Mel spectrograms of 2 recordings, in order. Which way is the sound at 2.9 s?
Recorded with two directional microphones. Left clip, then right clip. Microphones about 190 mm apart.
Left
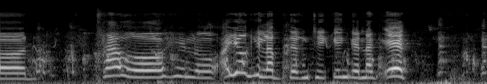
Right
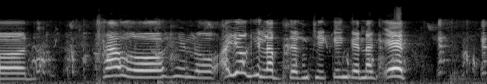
25° right (ahead or behind).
